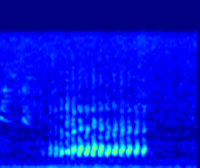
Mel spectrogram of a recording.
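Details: Guinea Weasley, an adopted pet guinea pig, gives a rapid burst of about a dozen low, pulsed notes packed into roughly one second, rising and fading quickly over a steady low indoor hum.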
